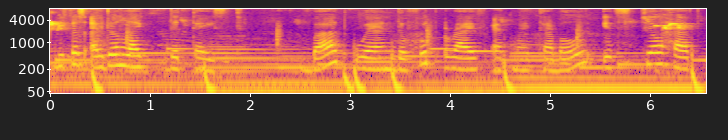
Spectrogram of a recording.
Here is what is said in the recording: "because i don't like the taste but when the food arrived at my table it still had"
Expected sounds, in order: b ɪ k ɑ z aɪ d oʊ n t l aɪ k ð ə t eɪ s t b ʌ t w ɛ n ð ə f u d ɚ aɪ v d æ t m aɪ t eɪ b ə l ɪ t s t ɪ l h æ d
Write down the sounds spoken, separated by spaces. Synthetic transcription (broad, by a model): b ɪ k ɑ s aɪ d oʊ n t l aɪ k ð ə t eɪ s t b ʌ t w ɛ n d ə f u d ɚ aɪ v æ t m aɪ t eɪ b ə l ɪ t s t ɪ l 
